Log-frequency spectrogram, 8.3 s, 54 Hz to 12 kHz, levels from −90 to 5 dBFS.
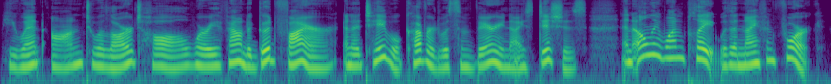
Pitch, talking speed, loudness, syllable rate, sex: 200 Hz, 225 wpm, -18 LUFS, 5.4 syllables/s, female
